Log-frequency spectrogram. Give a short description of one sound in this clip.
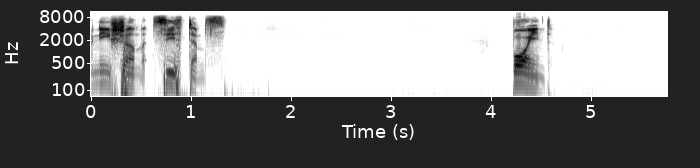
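A young man speaks calmly into a close headset microphone.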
